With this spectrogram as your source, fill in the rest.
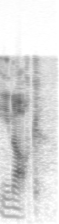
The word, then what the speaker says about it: Enoch: Yeah, It right, is pronounced Enoch. Yes, that is dirty that Canadian? that is correct. It's knock. So not notch. The H is silent.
